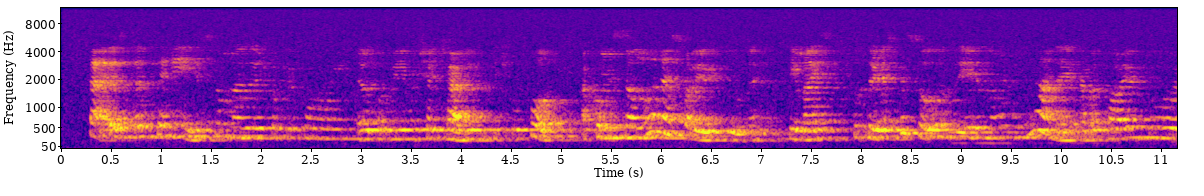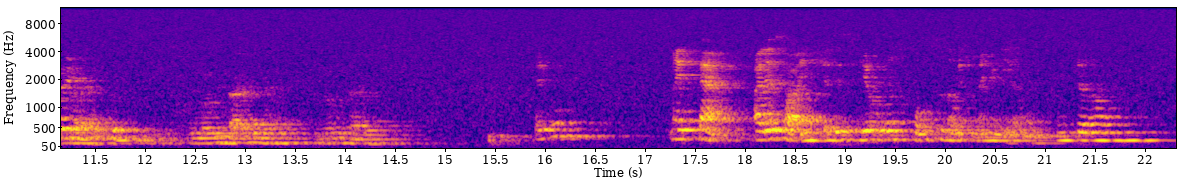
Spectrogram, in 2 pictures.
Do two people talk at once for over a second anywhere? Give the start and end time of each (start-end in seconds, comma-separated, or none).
none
